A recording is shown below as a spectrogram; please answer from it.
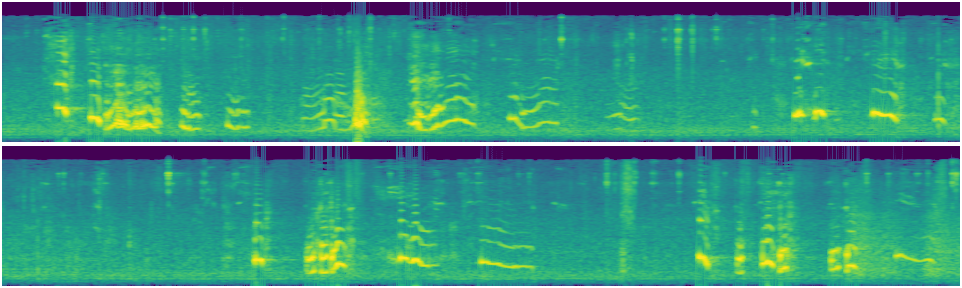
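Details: Happy the dog with a stick, whining in repeated short bursts of high, bending yips and squeals, each burst about a second long with brief pauses, plus a sharp click and light handling noise.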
